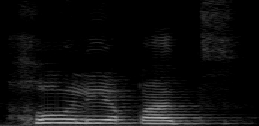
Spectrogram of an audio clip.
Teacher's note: ത സുക്കൂനിലാവുമ്പോൾ കുറച്ച് എയർ പുറത്തോട്ട് പോണ സൗണ്ടിൽ വേണം ഉച്ചരിക്കാനായിട്ട്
